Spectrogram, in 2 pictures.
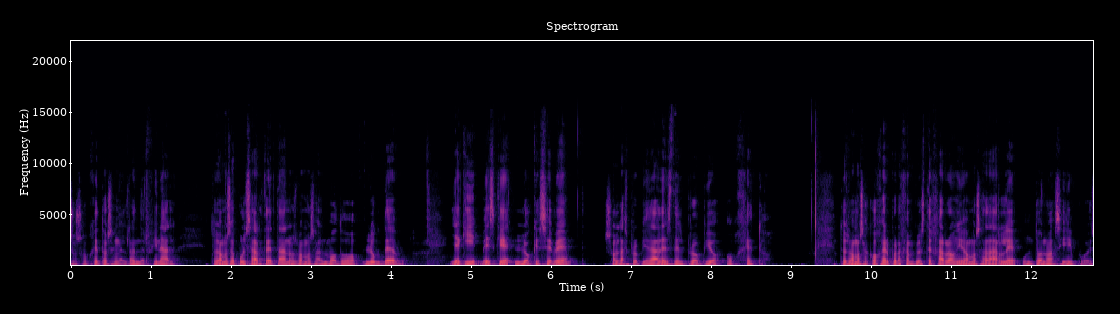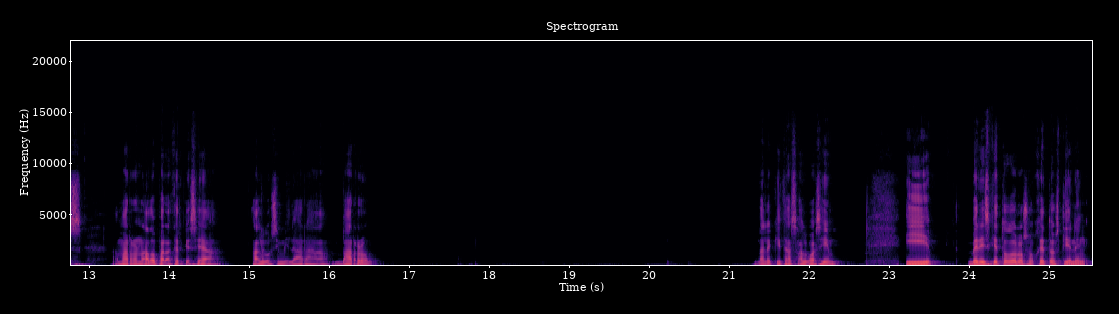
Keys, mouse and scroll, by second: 1.6 click, 10.1 click.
